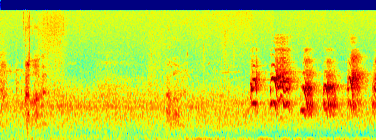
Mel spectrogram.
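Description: An electronic predator call imitating a porcupine, used to try to call in a mountain lion: about five loud, nasal, whining squeals in a steady rhythm, rising out of a quiet background hiss near the end.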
